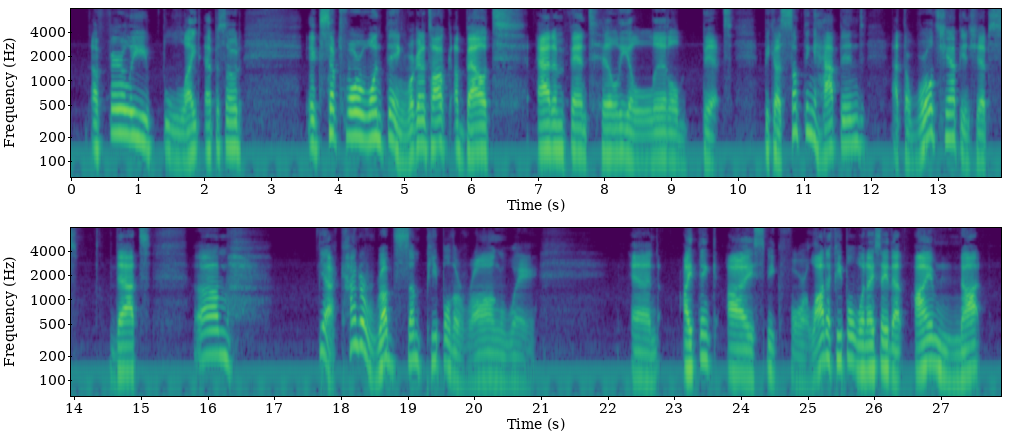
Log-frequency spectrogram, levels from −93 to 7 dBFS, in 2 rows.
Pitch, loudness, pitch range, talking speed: 125 Hz, -22 LUFS, 120-150 Hz, 110 wpm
